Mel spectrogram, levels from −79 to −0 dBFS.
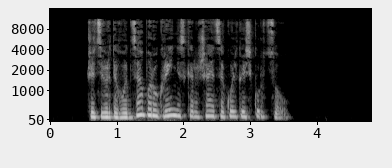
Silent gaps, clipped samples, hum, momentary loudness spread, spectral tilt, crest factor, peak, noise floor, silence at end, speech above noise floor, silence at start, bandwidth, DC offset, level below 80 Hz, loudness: none; under 0.1%; none; 8 LU; -4.5 dB/octave; 18 dB; -8 dBFS; -83 dBFS; 1.25 s; 60 dB; 0.55 s; 11.5 kHz; under 0.1%; -60 dBFS; -23 LUFS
